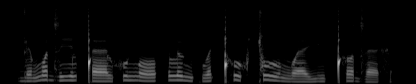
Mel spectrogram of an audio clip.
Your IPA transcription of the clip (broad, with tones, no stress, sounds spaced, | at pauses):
ɖ e˨ ŋʷ ɛ˦ d͡z iː˧ l ǃ ɛː˨ l xʷ i˦ ŋ o˧ | l ɯ˦˨ ŋ kʷ ɛ˨˦ ǃʰ u˦˨ x ǀ uː˦˨ ŋʷ ɛː˨ j i˨ ǃʰ ɤ˧ d͡z ɛ˨ x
